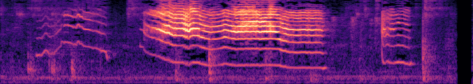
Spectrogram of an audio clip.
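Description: An otter gives high, harmonic, cat-like squeals and a long descending wail resembling a meow.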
